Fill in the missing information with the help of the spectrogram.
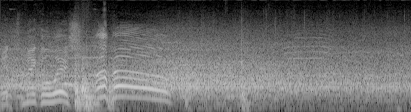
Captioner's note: exclaims; audience cheering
